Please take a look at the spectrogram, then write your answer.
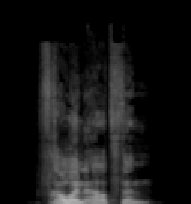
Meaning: gynecologist (female)
- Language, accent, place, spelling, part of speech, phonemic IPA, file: German, Germany, Berlin, Frauenärztin, noun, /ˈfʁaʊənˌɛʁtstɪn/, De-Frauenärztin.ogg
